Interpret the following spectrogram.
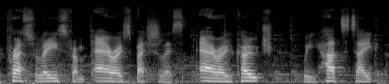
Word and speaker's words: AeroCoach: we receive a press release from Aero specialists Aero coach we had to take a closer look British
